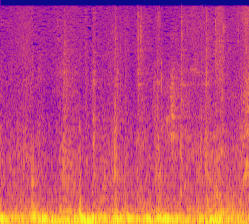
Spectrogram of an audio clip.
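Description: Footsteps on a stage: irregular knocks over a steady low rumble.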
